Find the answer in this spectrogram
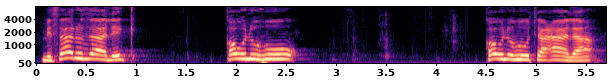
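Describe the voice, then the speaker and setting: A man teaching Quran recitation rules, asking questions and slowly drawing out recited examples. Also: very high voice. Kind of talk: slow Tajweed lesson.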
